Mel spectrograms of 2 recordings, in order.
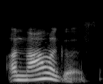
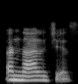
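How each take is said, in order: First: The g sounds hard, like in go. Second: The g sounds soft, like a j. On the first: The speaker calls it right. "pay attention to G. The pronounce the pronunciation of G is like G" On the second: The speaker calls it wrong. "I made a mistake and pronounced this word analogy"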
